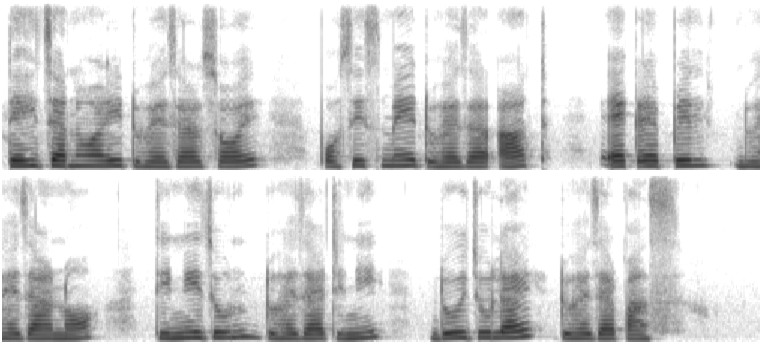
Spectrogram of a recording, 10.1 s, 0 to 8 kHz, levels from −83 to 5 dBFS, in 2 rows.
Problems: background conversations at intervals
